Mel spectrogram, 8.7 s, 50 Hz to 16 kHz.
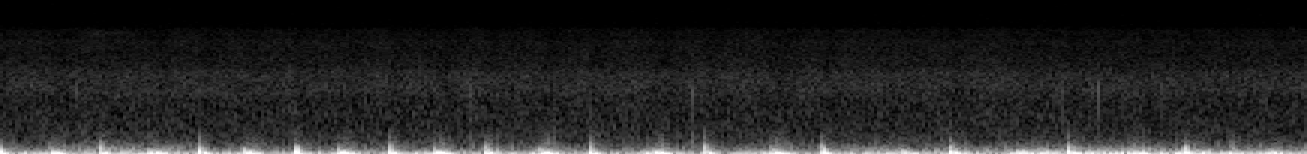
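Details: Own heartbeat of a 30-year-old: steady, deep, low regular thumps at about 90 beats a minute with light background hiss; normal heart sounds.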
